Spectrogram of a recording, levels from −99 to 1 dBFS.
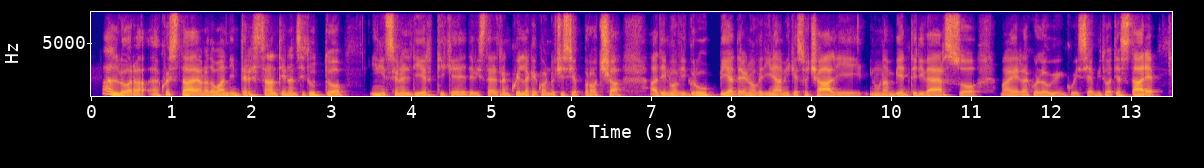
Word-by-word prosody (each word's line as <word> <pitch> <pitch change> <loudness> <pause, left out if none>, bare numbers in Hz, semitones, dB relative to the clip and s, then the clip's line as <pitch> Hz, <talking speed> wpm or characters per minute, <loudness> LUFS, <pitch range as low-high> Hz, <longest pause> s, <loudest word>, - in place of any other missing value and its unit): Allora, 110 -8 +3
ehm, 110 -1 -4
questa 125 - +5
è 110 - +4
una 110 +1 -1
domanda 115 0 +1
interessante, 125 +4 0
innanzitutto, 115 -1 -1 0.3
inizio 115 -1 +4
nel 110 -2 -1
dirti 115 +2 -3
che 105 -2 -3
devi 105 0 -5
stare 105 0 0
tranquilla 115 +4 -1
che 110 -2 -2
quando 110 +1 -5
ci 115 - 0
si 125 - +5
approccia 110 0 0 0.3
a - - -1
dei 115 0 -2
nuovi 110 -1 -3
gruppi, 125 +1 -1
a 115 - +4
delle 110 0 -2
nuove 110 -1 -3
dinamiche 115 0 -2
sociali, 115 0 +1
in - - -10
un 115 -1 -4
ambiente 115 0 -3
diverso, 115 0 +2 0.3
magari 110 0 -2
a 105 -1 -3
quello 110 +1 -3
in 110 0 -10
cui 110 -1 -9
si 115 - +2
è - - -1
abituati 115 +1 -6
a 125 - -1
stare, 120 -1 +3
115 Hz, 190 wpm, -21 LUFS, 110-120 Hz, 0.3 s, questa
